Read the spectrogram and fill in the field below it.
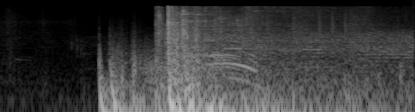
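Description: Burst of gunfire in Call of Duty: Black Ops Cold War, breaking in sharply after near silence and trailing into a loud, ringing rumble with a whistling tail.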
